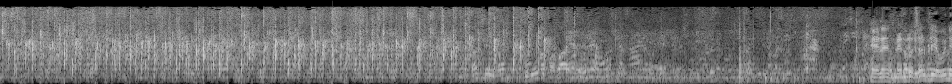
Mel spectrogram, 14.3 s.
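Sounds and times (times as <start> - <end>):
long round of applause: 0.0 - 9.1
speech: 8.3 - 14.2.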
